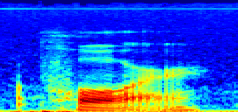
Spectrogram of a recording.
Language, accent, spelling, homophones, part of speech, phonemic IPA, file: English, US, pore, pour, noun / verb, /poɹ/, En-us-pore.ogg
- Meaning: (noun) 1. A tiny opening in the skin 2. By extension any small opening or interstice, especially one of many, or one allowing the passage of a fluid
